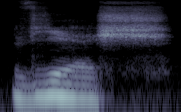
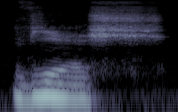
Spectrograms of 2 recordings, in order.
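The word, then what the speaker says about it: вещь: And viesh, viesh. No difference in pronunciation despite the presence of the soft sign.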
